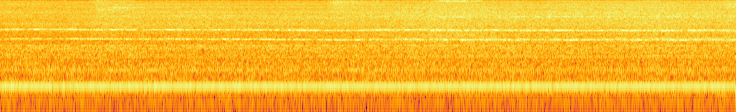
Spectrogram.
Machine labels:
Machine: pump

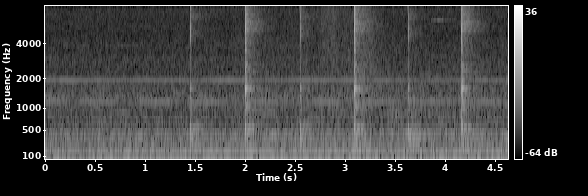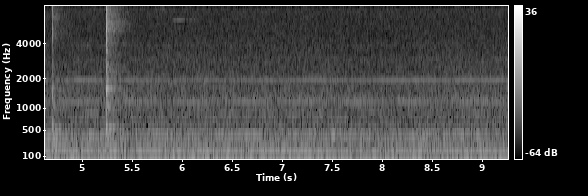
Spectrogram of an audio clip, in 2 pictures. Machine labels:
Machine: valve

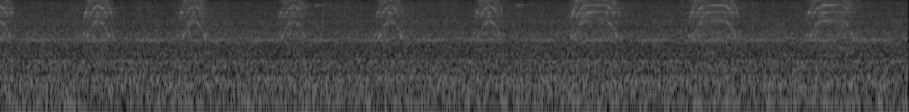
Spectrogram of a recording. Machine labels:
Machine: slide rail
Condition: normal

